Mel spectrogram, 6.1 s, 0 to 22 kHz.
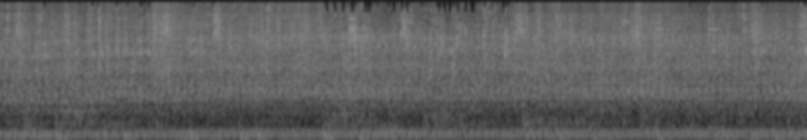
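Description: A Fendt tractor engine in Farming Simulator 19 drones low and steady from the cab, a constant deep rumble with no change in pace and no voices.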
